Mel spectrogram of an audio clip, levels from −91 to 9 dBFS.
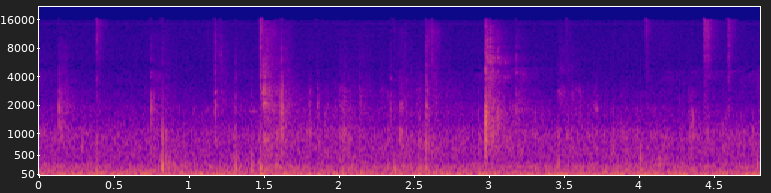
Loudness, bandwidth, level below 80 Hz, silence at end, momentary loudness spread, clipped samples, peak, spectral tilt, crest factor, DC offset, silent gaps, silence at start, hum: -36 LUFS; 17 kHz; -36 dBFS; 0 s; 6 LU; under 0.1%; -8 dBFS; -5 dB/octave; 26 dB; under 0.1%; none; 0 s; none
